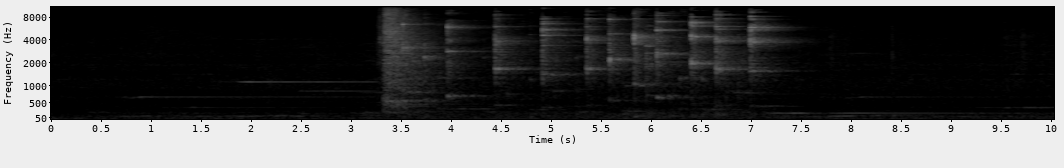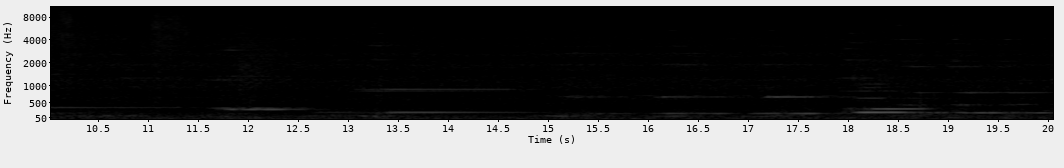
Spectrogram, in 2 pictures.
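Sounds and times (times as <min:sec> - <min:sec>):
vibraphone played with mallets: 0:03.3 - 0:07.6.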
